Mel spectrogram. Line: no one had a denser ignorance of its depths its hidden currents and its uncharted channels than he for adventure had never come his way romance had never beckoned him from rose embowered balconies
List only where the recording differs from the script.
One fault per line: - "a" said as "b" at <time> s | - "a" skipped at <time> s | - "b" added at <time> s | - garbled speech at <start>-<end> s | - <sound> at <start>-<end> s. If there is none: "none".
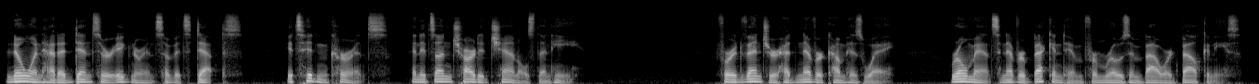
- "had" skipped at 10.0 s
